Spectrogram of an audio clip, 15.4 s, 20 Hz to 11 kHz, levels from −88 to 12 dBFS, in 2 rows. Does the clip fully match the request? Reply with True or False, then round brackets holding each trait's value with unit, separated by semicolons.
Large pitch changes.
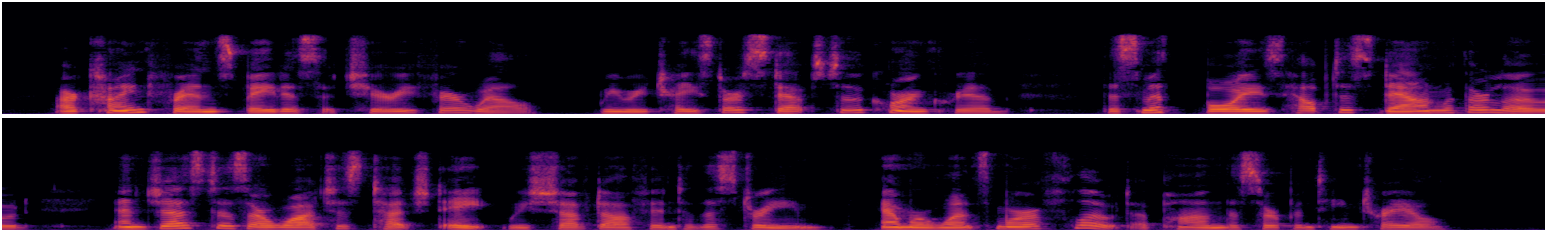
False (4.3 semitones)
